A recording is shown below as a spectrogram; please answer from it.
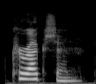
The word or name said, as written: correction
